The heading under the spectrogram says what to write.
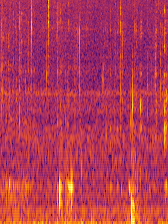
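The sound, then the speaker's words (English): A few soft slurping sips of water with brief gulps between them, quiet and unhurried, with no one talking. “Just take a sip of my water.”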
